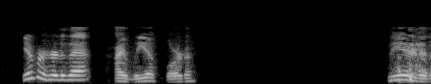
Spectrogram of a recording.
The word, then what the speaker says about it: Hialeah: And apparently it's Hialeah. Hialeah. Hialeah. So it's almost like it sounds like it would belong in Hawaii if you think about it.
